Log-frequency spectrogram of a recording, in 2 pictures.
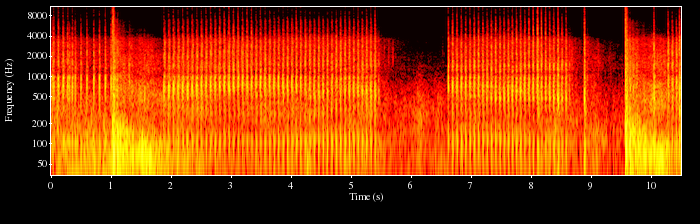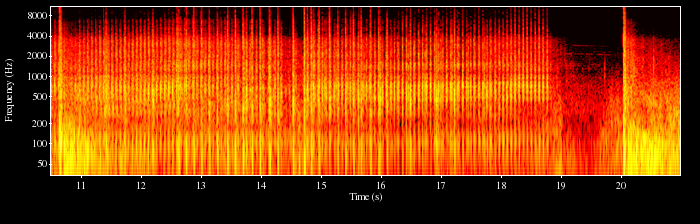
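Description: A tank cannon fires with loud, sharp booms.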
